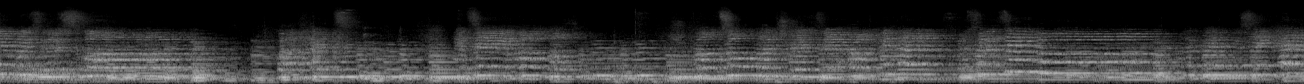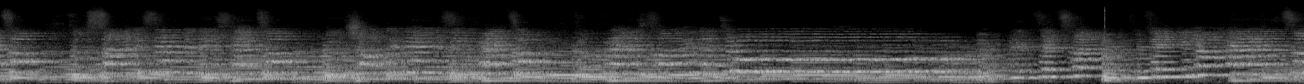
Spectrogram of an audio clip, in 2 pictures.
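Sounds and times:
children's choir singing: 0:00.0 - 0:26.0.

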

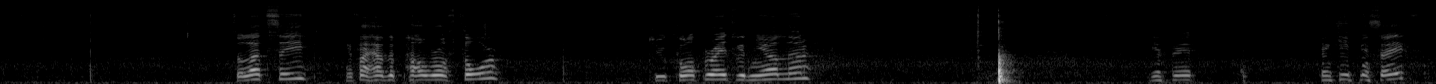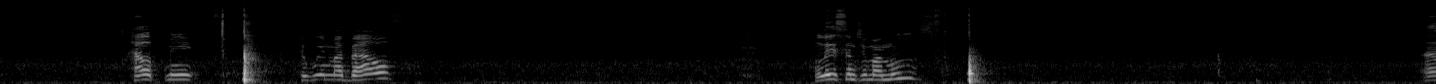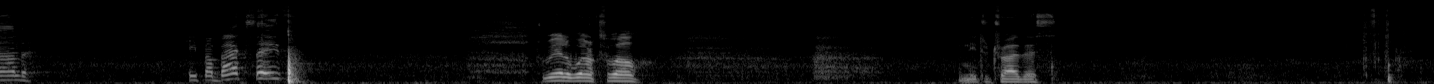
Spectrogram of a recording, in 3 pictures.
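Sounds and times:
axe thunking into wooden log: 0:09.8 - 0:10.3, 0:16.6 - 0:17.2, 0:24.0 - 0:24.4, 0:31.6 - 0:31.9
tomahawk thudding into wood: 0:09.8 - 0:10.3, 0:16.6 - 0:17.2, 0:24.0 - 0:24.3, 0:31.6 - 0:31.9.

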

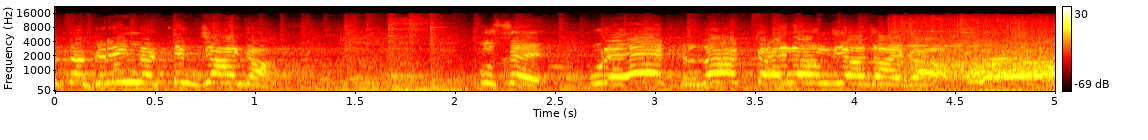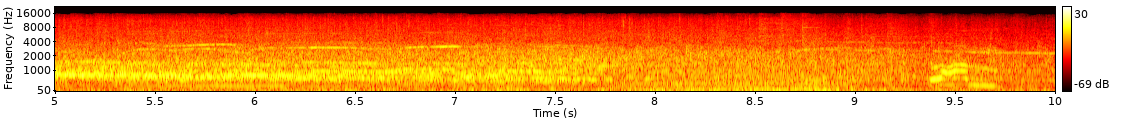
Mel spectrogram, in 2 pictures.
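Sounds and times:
crowd applauding and cheering: 0:04.1 - 0:10.0.

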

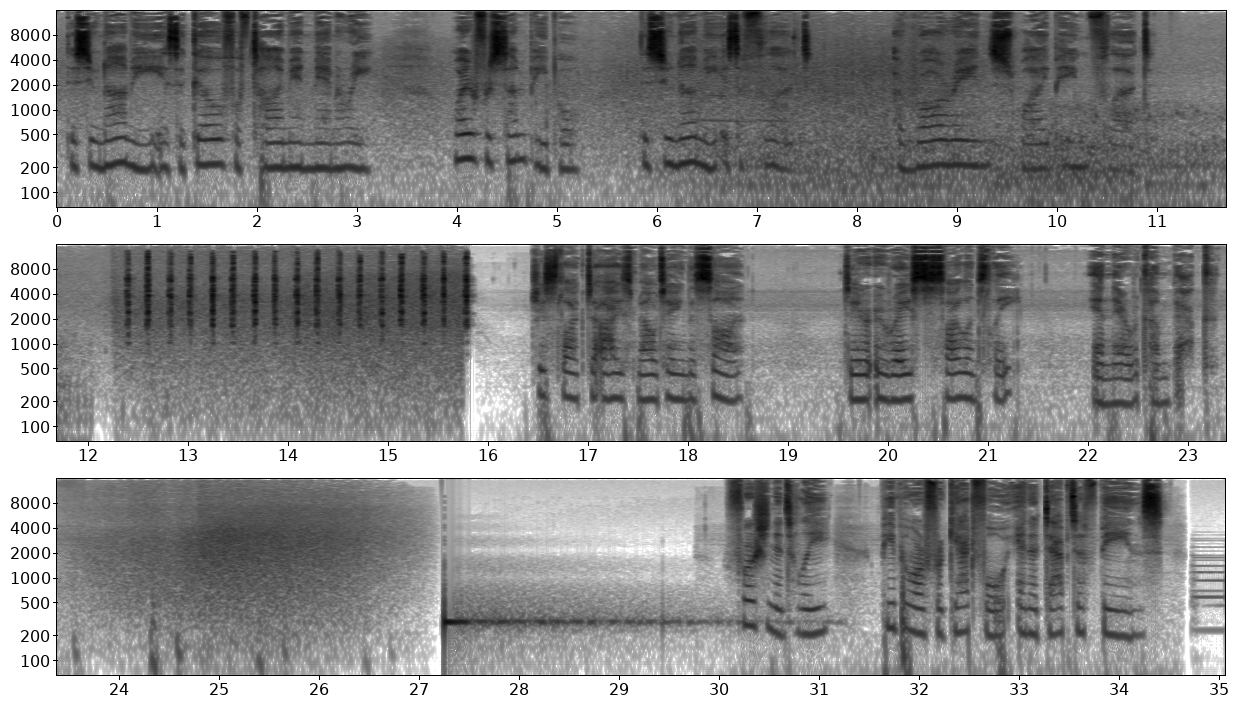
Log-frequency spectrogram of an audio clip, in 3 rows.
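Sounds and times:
rushing churning water: 0:23.6 - 0:26.9
steady low tone: 0:27.2 - 0:31.5.

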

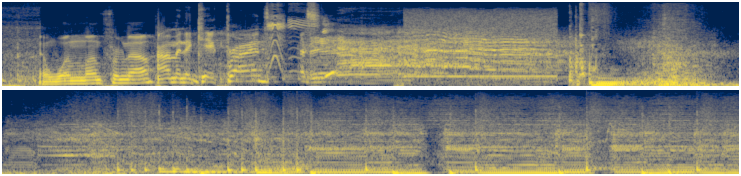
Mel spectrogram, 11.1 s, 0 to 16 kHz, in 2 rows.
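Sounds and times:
distorted drawn-out shout: 0:02.3 - 0:08.2
deep bass boom: 0:04.3 - 0:08.5
outro music: 0:04.3 - 0:09.9.

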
